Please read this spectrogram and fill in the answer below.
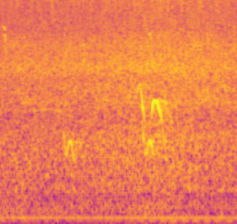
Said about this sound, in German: Hör die Vögel zwitschern.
